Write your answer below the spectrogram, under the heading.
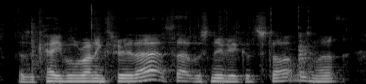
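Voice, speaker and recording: The man's mid-range voice is heard over noticeable background noise. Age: 60s. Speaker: product reviewer. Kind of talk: casual unboxing review. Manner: hesitant, many ums.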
